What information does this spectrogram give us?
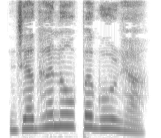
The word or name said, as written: ಜಘನೋಪಗೂಢ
